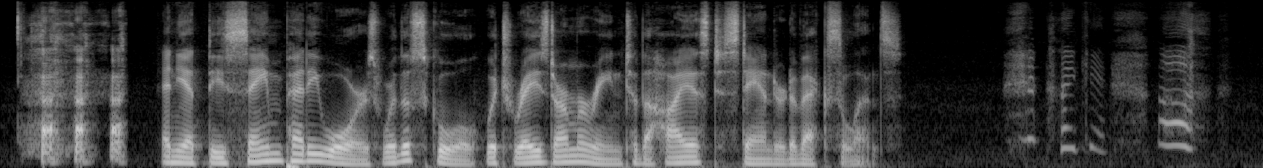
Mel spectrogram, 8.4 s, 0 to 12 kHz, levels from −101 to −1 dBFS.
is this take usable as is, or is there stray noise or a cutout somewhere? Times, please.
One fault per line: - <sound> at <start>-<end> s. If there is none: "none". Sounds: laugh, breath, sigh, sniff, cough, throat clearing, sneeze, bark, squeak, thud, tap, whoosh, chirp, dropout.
- laugh at 0.1-0.9 s
- laugh at 6.7-8.2 s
